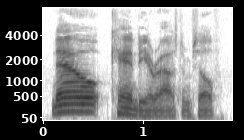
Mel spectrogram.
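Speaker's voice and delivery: usual speaking voice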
